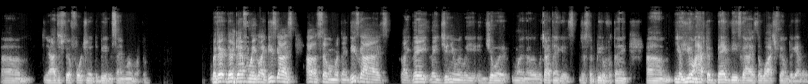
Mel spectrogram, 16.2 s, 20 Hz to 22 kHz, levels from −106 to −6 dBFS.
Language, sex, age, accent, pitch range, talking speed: English, male, 30-49, American, 105-125 Hz, 220 wpm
